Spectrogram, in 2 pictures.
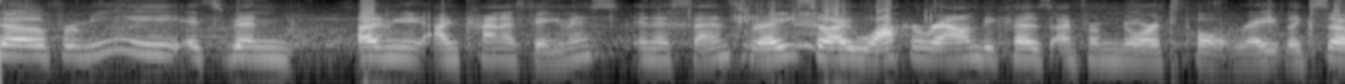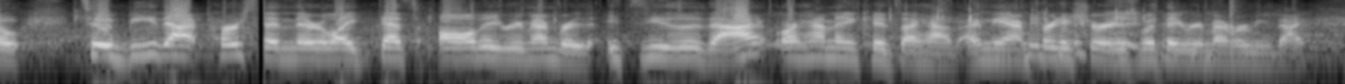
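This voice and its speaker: Over noticeable background noise, a woman with a medium pitch and an energetic tone talks fairly quickly with ordinary pitch variation. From rural Alaska. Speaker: business field leader. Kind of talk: interview. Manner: loud, energetic.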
